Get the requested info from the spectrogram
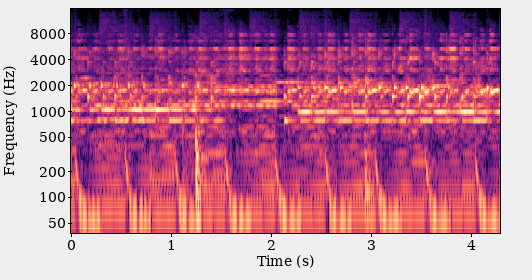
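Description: An electronic ringtone playing on an incoming phone call: a synthesized tune with a steady beat about three times a second under held high notes.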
